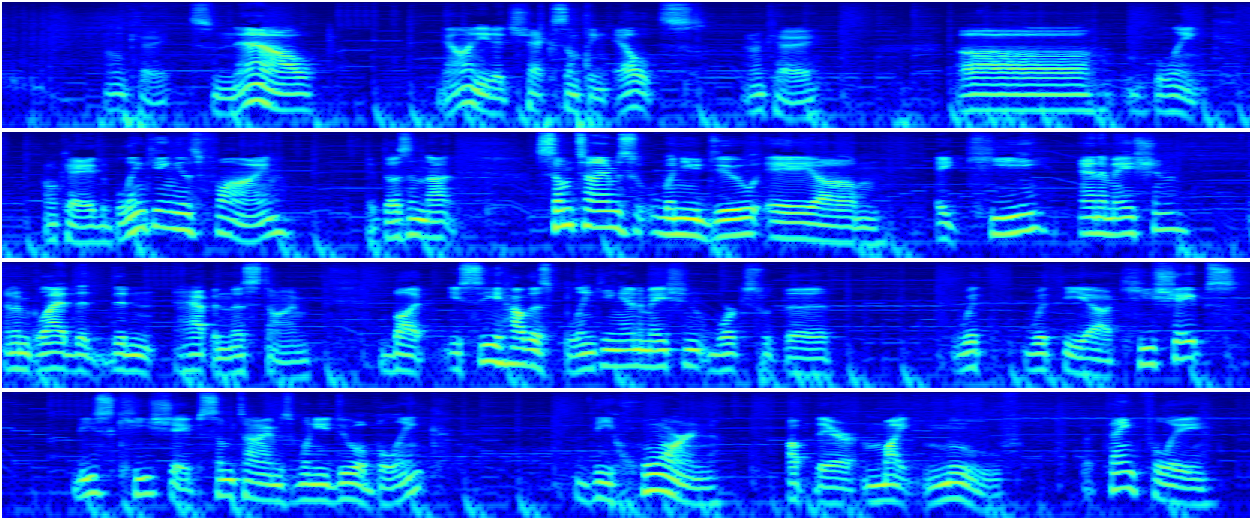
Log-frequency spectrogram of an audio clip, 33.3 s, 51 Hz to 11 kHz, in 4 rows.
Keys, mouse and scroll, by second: 0.4-1.1 scroll down 16, 2.1 KP_Decimal, 3.8 KP_0, 4.8-5.5 scroll up 7, 6.6-9.0 drag, 9.3-11.4 drag, 19.1-21.8 drag, 22.5 scroll down 1, 24.1 scroll down 7, 26.4-33.2 drag.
